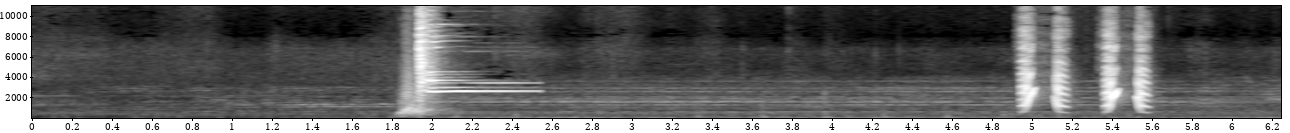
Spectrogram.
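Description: A single loud metallic clang about two seconds in, its ringing tones dying away over about a second, followed near the end by four quick high squeaks, each falling in pitch.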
